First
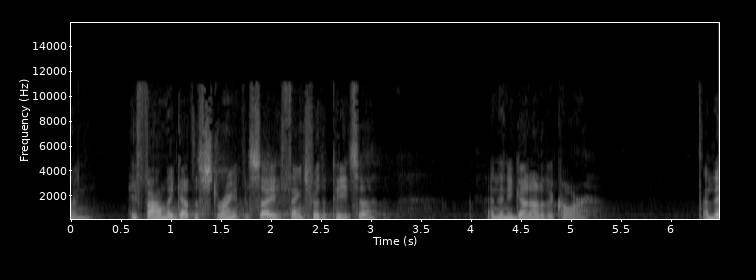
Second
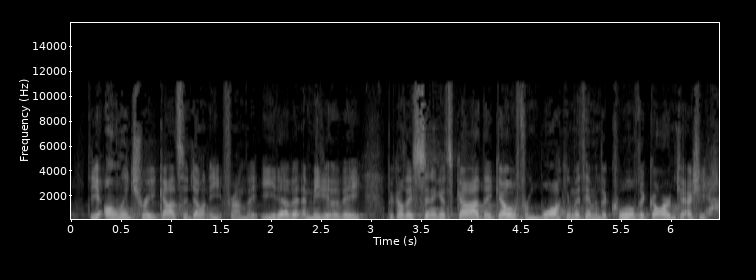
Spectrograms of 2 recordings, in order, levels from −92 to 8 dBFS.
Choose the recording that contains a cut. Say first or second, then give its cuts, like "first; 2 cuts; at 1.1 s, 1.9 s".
second; 1 cut; at 4.5 s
